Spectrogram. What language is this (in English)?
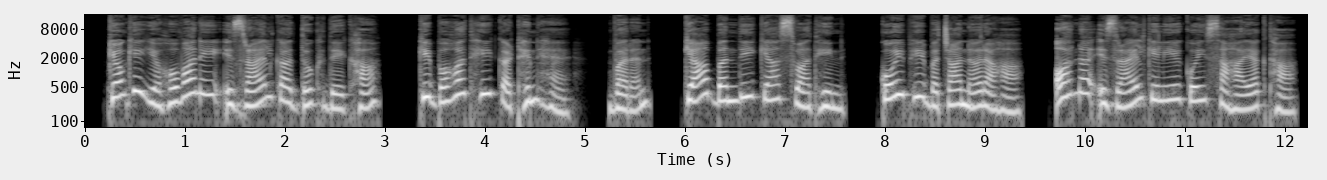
Hindi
